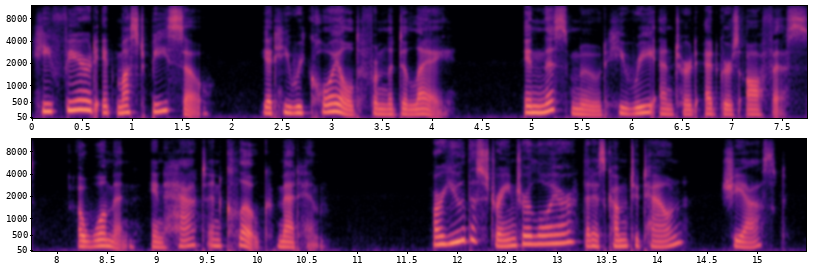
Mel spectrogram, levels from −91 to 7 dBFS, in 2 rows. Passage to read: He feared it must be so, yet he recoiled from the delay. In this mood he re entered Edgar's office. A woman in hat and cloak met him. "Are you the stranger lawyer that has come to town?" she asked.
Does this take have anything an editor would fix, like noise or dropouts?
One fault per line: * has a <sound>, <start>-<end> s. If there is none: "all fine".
all fine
